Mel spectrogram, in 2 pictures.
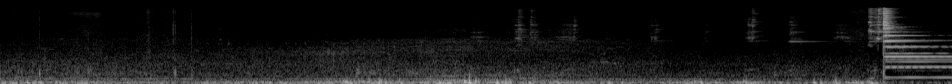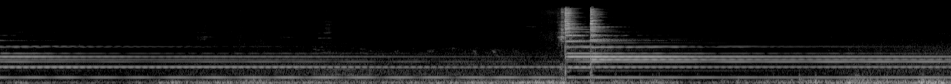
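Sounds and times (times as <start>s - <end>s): wind rumble on microphone: 0.0s - 19.0s
metal bell ringing: 4.7s - 19.0s.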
